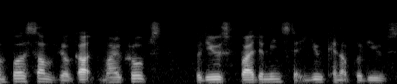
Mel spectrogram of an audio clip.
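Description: From 0.87 to 1.21 s the speech turns hoarse and gargly while keeping its rough pitch and level. These are AMR bit errors: a noisy link flipped a heavy share of the weakly protected bits across roughly a dozen AMR-WB frames, misplacing excitation pulses and skewing fine gain and spectral values.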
